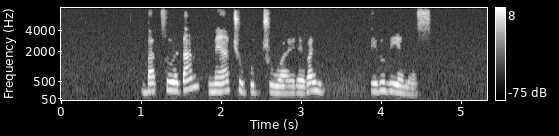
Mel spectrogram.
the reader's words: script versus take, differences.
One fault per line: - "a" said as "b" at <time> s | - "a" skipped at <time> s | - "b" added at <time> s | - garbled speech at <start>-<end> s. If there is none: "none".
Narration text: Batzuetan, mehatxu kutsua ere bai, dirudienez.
none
